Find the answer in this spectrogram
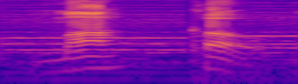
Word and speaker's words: Mako: By the way, if you are in doubt, the pronunciation is mco. Mako.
